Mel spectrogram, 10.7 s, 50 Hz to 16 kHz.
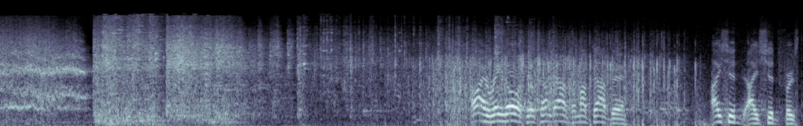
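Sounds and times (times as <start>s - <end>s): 
tire skid squealing: 0.0s - 1.3s
Hudson car crash: 1.2s - 6.1s
car wreck shattering crunching debris: 1.3s - 6.4s
speech: 6.3s - 8.5s, 9.5s - 10.7s.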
